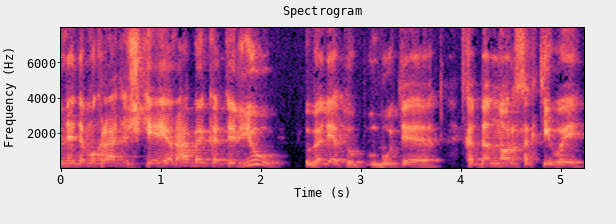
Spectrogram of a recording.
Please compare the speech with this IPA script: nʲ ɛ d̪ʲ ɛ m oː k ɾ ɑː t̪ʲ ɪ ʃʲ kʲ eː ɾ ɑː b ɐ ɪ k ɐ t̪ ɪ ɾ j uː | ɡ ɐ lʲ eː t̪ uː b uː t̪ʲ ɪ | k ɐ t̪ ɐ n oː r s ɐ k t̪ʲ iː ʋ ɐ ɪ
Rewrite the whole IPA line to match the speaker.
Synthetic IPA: nʲ ɛ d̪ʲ ɛ m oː k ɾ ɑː t̪ʲ ɪ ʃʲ kʲ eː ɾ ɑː b ɐ ɪ k ɐ t̪ ɪ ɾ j uː | ɡ ɐ lʲ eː t̪ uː b uː t̪ʲ ɪ | k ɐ d̪ ɐ n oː r s ɐ k t̪ʲ iː ʋ ɐ ɪ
